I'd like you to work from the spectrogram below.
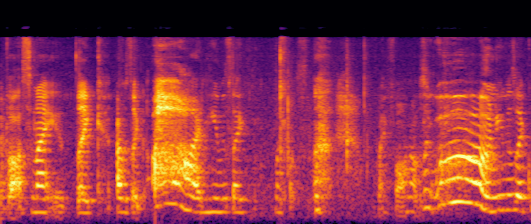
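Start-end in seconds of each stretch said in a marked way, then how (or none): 1.5-2.0 outraged ah. Retold or imitated. Reacting while telling her boss. 4.4-4.8 indignant oh. Retold or imitated. Reacting on the phone to boss.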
